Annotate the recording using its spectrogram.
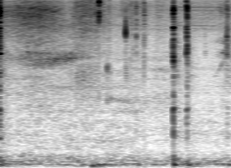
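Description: Quiet room tone with a faint low hum, broken by a few light, irregular clicks or taps, two of them close together near the end.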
